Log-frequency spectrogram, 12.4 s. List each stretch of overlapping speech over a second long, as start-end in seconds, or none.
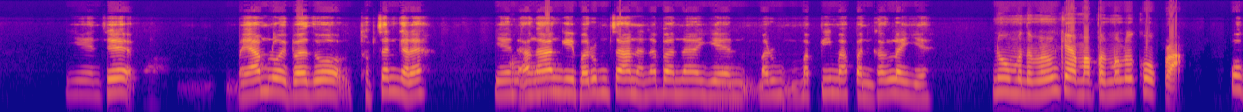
none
